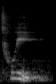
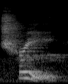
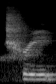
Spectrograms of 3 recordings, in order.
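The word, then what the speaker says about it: Twi: out there that tree which is spelled t w I is not pronounced twe so I find a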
